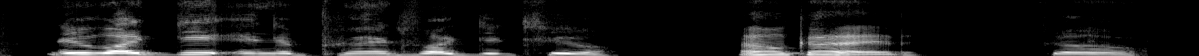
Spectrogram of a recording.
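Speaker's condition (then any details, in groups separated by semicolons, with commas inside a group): Cerebral palsy; childhood speech delay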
